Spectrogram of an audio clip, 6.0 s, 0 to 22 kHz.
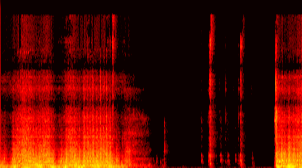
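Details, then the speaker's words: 1940s GMC 270 six, rusty with water damage, first start in 20+ years, chainsaw-mix fuel: steady cranking with odd uneven exhaust puffs, compression felt, but won't fire; timing possibly 180° off, suspected not confirmed; starter getting warm. "well it sounds like she's hitting i can hear exhaust puffing out a little bit and i feel compression over the carburetor when i was trying to choke it by hand there"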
